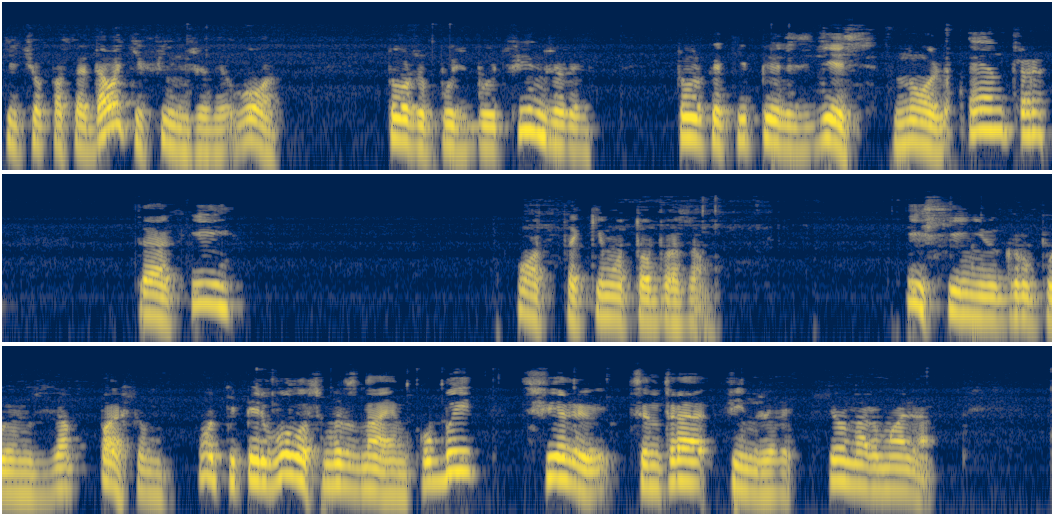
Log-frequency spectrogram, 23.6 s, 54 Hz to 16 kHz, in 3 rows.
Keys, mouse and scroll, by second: 3.4 click, 5.7-7.6 drag, 9.3-11.7 drag, 14.5 click, 15.2-17.7 middle drag, 18.3 middle click, 19.6 middle click, 21.5-23.6 middle drag.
